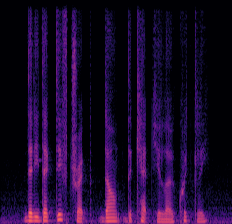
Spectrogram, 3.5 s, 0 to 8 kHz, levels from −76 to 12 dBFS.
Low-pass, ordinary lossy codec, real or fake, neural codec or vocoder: none; none; fake; codec, 16 kHz, 0.2 kbps, FocalCodec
